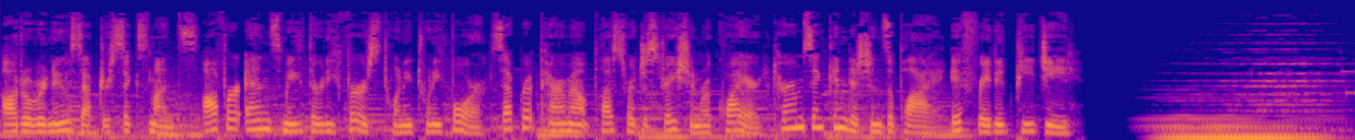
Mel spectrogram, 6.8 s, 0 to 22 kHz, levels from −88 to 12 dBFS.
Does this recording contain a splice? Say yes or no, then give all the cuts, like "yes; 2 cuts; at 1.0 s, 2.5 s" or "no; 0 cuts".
yes; 1 cut; at 5.5 s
